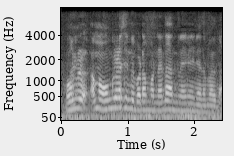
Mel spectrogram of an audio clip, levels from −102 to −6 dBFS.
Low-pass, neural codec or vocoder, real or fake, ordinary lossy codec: 7.2 kHz; codec, 44.1 kHz, 7.8 kbps, DAC; fake; none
